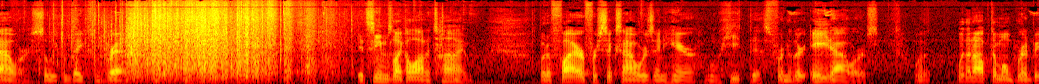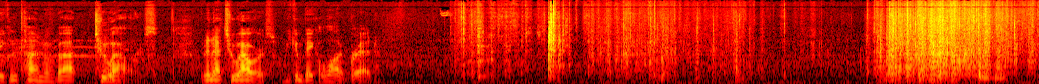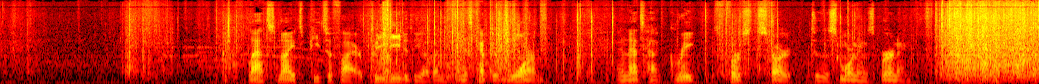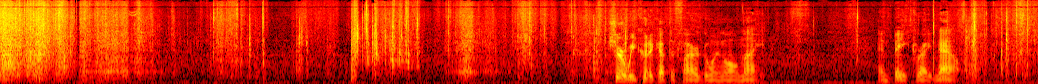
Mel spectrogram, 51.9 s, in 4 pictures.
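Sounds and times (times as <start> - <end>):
loud crumpling: 0.4 - 4.5, 18.7 - 26.4, 27.5 - 33.7, 34.7 - 35.8, 37.4 - 46.9, 50.9 - 51.9.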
